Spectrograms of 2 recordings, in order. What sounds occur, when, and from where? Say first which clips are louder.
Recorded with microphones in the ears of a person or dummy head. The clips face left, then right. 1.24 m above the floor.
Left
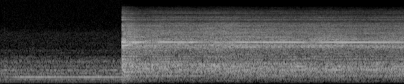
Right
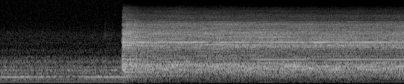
1.2 s a hair dryer: even; 40° left (ahead or behind), 1.6 m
